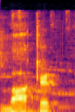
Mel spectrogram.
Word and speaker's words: Laukat: It's pronounced Laukat.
